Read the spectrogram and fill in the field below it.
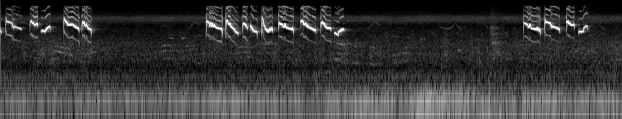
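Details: White-eye song played as a lure for caged birds set out for morning dew-airing, to get them singing wildly. Three bursts of high, rapid twittering notes that zigzag up and down, with a quiet low hum underneath.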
